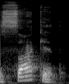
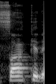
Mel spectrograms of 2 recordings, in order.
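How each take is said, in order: First: "socket" with an open AH, like "SAH-kit"; "socket" said "sah-kit", open first vowel; North American pronunciation. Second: "socket" with an O vowel, like "soh-ket"; "socket" said "soh-ket", rounded first vowel; Korean-style pronunciation. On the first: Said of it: "American pronunciation or the Ca-, Canadian pronunciation, which is a socket". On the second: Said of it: "many Koreans pronounce socket as a socket". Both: Shown as a demonstration.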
